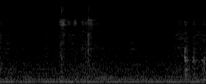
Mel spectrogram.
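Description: A few faint, light clicks and taps of kitchen items being handled on a counter, over quiet room tone.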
